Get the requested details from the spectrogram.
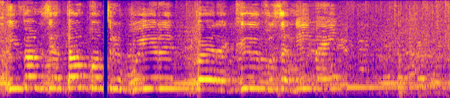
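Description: A singer sings loudly through loudspeakers outdoors.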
